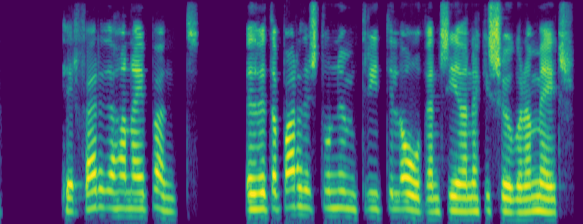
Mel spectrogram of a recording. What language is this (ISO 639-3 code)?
isl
